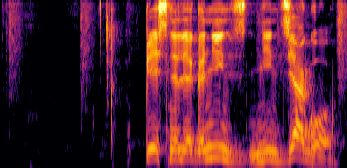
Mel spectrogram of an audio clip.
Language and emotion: Russian, positive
